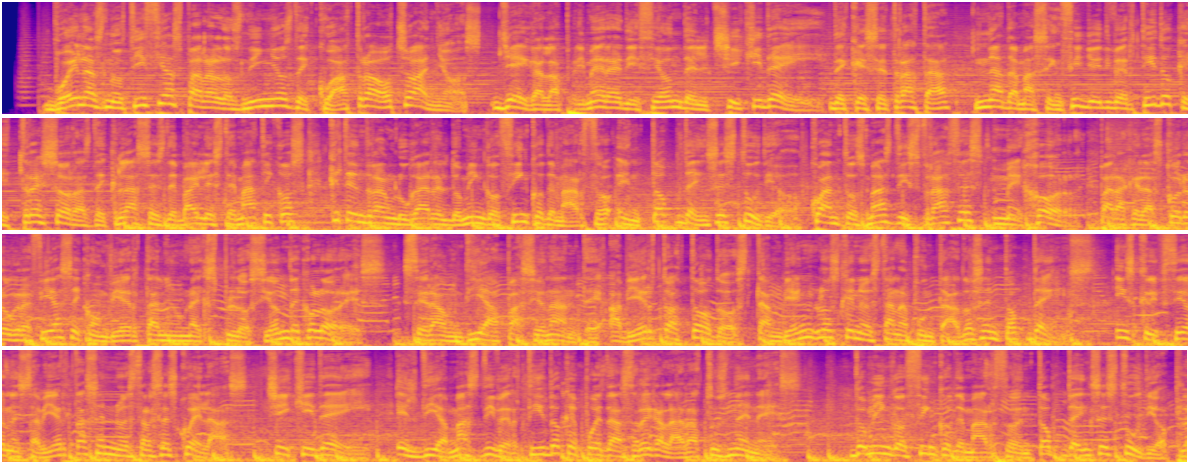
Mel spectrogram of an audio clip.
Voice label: Italian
